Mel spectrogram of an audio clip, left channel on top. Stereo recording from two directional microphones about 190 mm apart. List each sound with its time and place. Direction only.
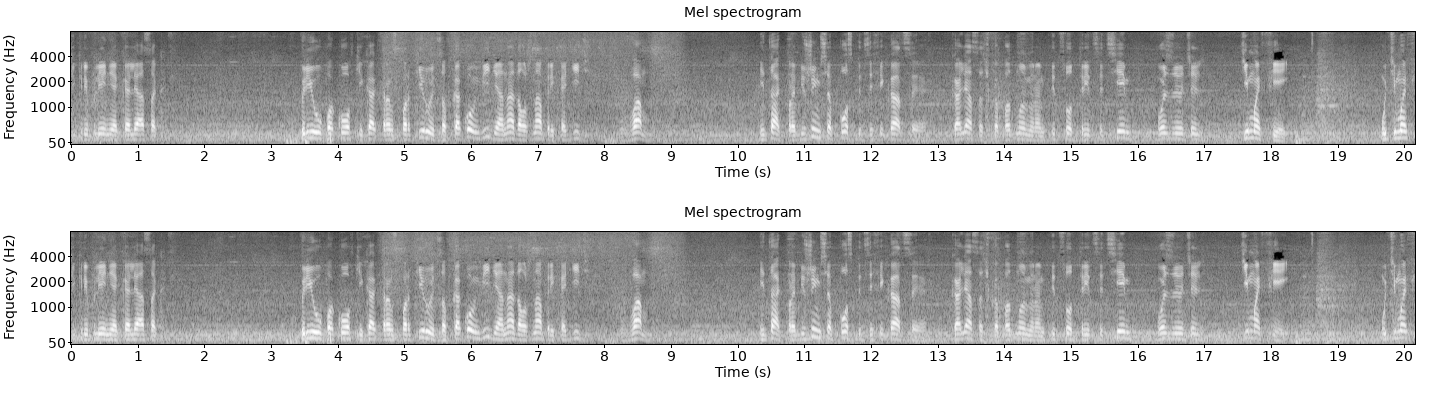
0.0 s speech: 10° left (ahead or behind)
3.4 s speech: 15° left (ahead or behind)
10.3 s speech: 15° left (ahead or behind)
17.6 s a man's voice: 35° left (ahead or behind)
19.6 s speech: 30° left (ahead or behind)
